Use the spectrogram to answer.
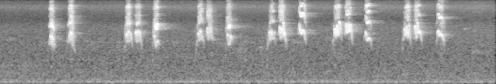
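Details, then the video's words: Long-tailed shrike singing energetically in the morning, a recording meant to coax other shrikes to reply; quick pairs and triplets of sharp, high chips in rapid bursts, with a faint steady hiss behind. "Suara cendet gacor Pagi Hari pancingan jitu BIKIN cendet diam langsung nyaut ikutan bunyi"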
